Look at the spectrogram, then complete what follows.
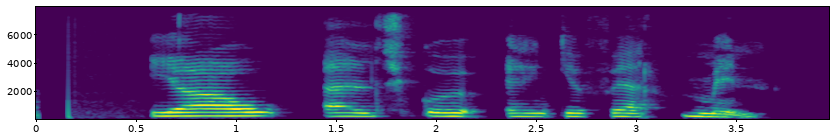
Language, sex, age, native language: Icelandic, male, 6, Icelandic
